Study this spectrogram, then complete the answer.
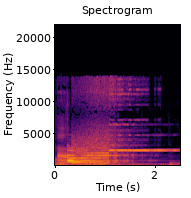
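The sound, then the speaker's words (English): A phone notification chime rings out clearly with a bright, sustained tone that fades after a second or so, followed by a brief low murmur at the end. “Turn off my notifications when I'm recording.”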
